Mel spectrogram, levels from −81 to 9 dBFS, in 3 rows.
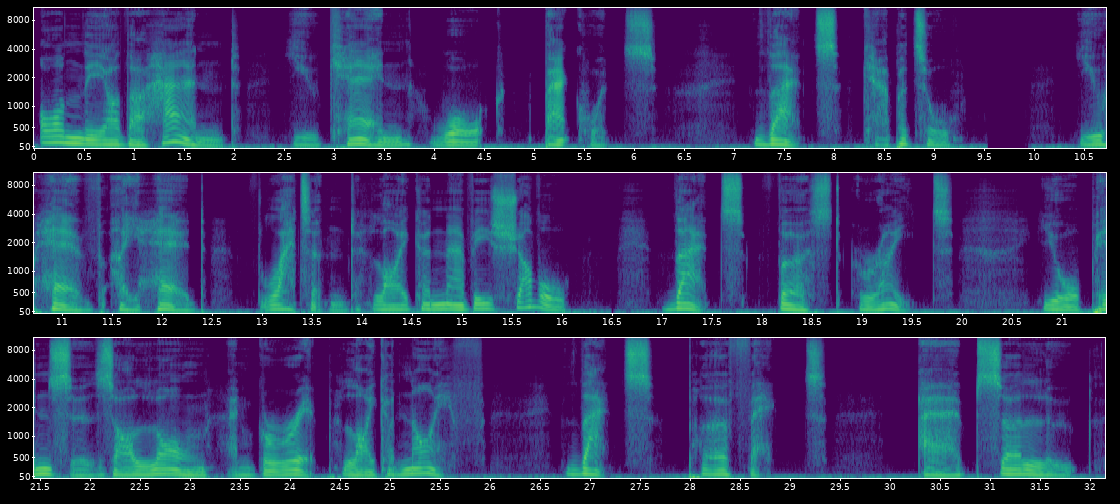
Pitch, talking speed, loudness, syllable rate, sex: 95 Hz, 65 wpm, -20 LUFS, 2.2 syllables/s, male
